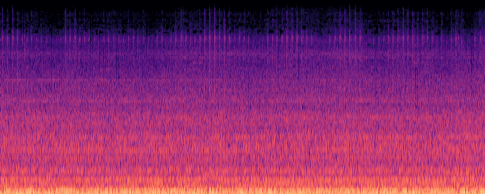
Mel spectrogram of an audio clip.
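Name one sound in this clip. Train wheels clatter along the rails.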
